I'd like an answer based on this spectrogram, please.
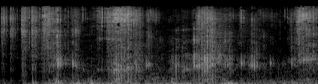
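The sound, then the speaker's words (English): Crisps being eaten with loud, bright crunches: a few bites and chews repeat in a loose rhythm, with crackly chewing noise between them. “I'm going to talk crisps for a moment, okay? Because crisps are probably the noisiest thing that you might eat.”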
